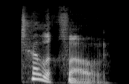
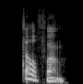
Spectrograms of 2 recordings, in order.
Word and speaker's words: telephone: And also notice that in English, it's not telefon, but telephone. The second E is reduced, almost you do not pronounce it. – Right, telephone.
